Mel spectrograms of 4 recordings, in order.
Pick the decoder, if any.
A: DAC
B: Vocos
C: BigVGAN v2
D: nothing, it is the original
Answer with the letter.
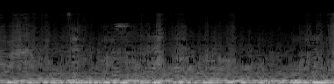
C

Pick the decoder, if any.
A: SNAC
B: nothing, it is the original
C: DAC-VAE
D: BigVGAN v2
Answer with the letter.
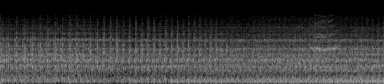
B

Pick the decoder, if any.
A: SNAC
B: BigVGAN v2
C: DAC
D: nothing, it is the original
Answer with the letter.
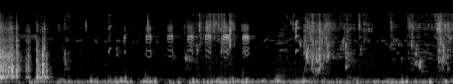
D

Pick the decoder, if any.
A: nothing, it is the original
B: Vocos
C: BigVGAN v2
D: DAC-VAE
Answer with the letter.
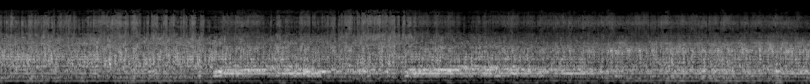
C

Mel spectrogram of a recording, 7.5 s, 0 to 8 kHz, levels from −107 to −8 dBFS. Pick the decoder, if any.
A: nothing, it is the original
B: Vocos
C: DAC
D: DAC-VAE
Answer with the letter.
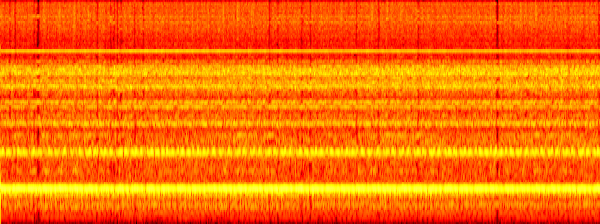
A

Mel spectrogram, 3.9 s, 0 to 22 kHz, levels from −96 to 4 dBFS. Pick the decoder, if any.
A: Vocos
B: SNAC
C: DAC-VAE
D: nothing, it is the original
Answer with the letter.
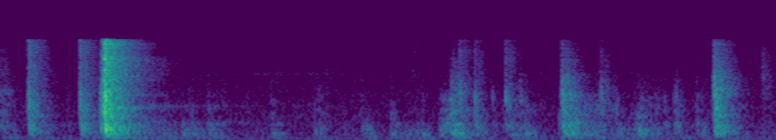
D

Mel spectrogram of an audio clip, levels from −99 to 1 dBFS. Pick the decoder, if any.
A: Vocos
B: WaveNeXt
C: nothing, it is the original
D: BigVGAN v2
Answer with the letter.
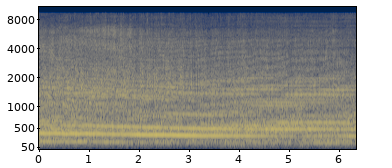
C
